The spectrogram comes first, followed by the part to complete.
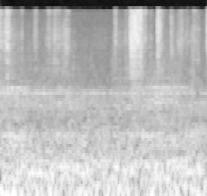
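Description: Faint rustling of a bundle of ribbon jumper wires being handled among loose jumper wires, with a small click about two-thirds of the way in.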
